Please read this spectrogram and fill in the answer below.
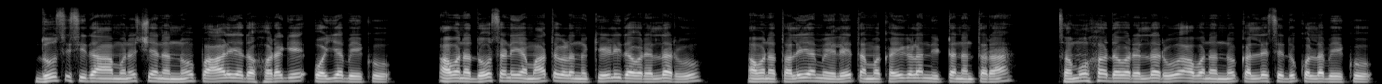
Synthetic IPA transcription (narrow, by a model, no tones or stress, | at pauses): d̪uːsisid̪ɐːmɐnuʂjɐnɐnːupaːɭɛjɐd̪ɐhɔɾɐɡe̞ɔjːɐbeːku | ɐʋɐnɐd̪ɔːʃɐɳɛjɐmaːt̪uɡɐɭɐnːuke̞ːɭid̪ɐʋɐɾɛlːɐɾuː | ɐʋɐnɐt̪ɐlɛjɐme̞ːle̞t̪ɐmːɐkɐjɡɐɭɐnːuiʈːɐnɐnt̪ɐɾɐ | sɐmuːɦɐd̪ɐʋɐɾɛlːɐɾuːɐʋɐnɐnːukɐlːese̞d̪ukɔɭːɐbe̞ːku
